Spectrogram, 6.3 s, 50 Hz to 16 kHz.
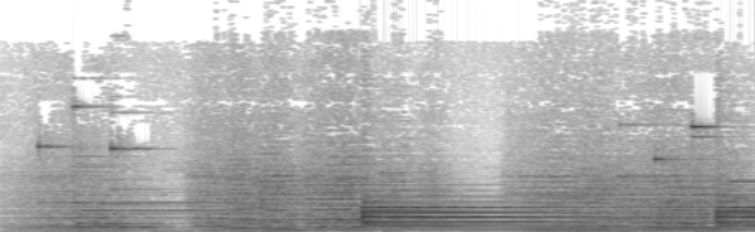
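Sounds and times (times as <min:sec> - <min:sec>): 
church bells ringing: 0:00.2 - 0:06.2.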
